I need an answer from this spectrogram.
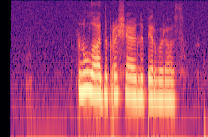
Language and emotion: Russian, neutral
